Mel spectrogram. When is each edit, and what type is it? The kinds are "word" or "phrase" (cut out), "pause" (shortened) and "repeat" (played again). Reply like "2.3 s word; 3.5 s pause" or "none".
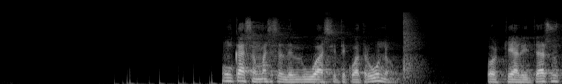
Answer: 2.7 s word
